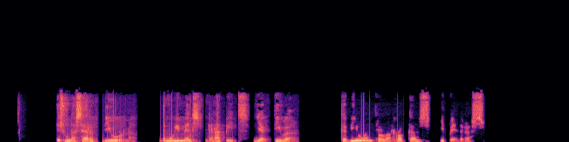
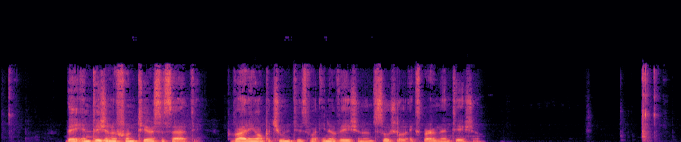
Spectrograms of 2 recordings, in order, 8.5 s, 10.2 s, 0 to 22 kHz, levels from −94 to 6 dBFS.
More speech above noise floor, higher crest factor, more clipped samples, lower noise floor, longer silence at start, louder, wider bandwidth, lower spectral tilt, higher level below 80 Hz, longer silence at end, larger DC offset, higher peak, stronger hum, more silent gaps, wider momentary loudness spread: first, over 71 dB vs 66 dB; about the same, 18 dB vs 18 dB; neither; first, under -90 dBFS vs -84 dBFS; second, 0.85 s vs 1 s; about the same, -19 LUFS vs -19 LUFS; second, 8.4 kHz vs 12.5 kHz; about the same, -4.5 dB/octave vs -5.5 dB/octave; first, -48 dBFS vs -54 dBFS; first, 1.3 s vs 0.5 s; neither; about the same, -2 dBFS vs -2 dBFS; neither; first, 2.18-2.39 s, 3.76-3.81 s, 4.51-5.11 s, 6.47-6.61 s vs none; second, 10 LU vs 13 LU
